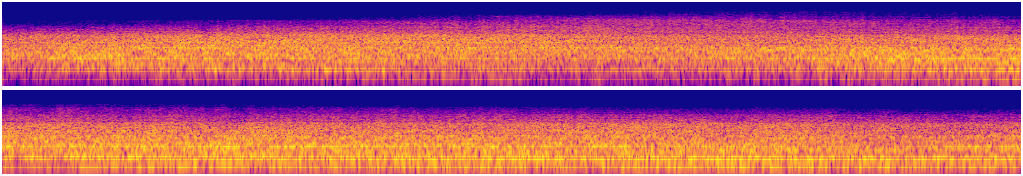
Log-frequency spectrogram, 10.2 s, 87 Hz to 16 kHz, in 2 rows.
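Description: Nine BAE Hawk T1 jets flying a low formation pass overhead, their jet engines a loud, steady rush. It swells sharply at the start, is brightest a few seconds in, and eases slightly as the jets move away near the end.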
